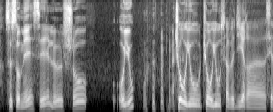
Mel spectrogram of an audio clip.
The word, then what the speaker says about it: Cho-Oyu: Alors, je vais essayer de me lancer dans la prononciation. Ce sommet, c'est le Cho-Oyu.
